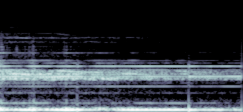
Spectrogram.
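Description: Ambient electronic music from an Elektron Model:Cycles FM groovebox run through a Hologram Microcosm effects pedal: sustained ringing tones held over a steady low drone, with a few light clicks.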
